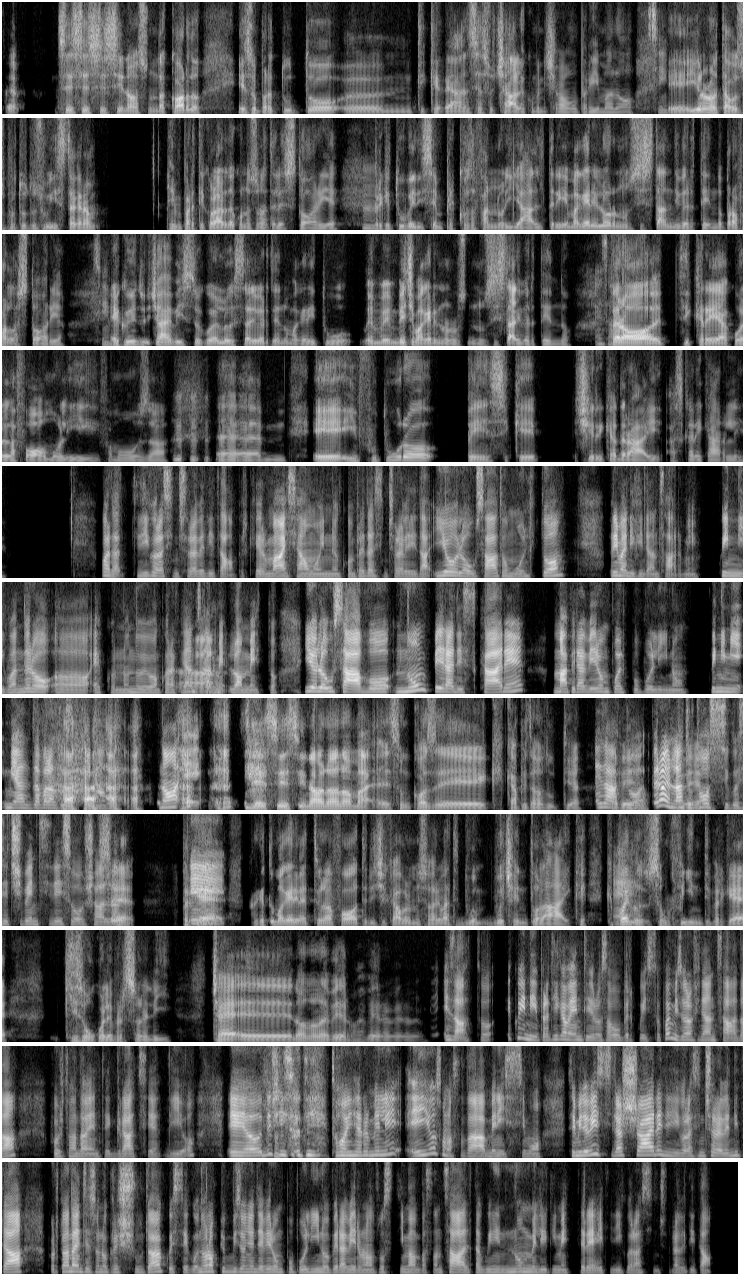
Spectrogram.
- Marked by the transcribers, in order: "Sì" said as "seh"; "cioè" said as "ceh"; in English: "FOMO"; laugh; chuckle; "Sì" said as "seh"; laughing while speaking: "deciso di togliermeli"; chuckle; "verità" said as "venità"
- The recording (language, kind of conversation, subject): Italian, podcast, Che ruolo hanno i social media nella visibilità della tua comunità?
